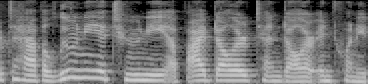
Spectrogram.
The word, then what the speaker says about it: toonie: two dollar coin and we wanted it to rhyme with looney so it became the toonie that's the story in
